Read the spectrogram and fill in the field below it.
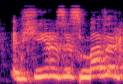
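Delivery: put-on high, eager child's voice; little princess. A narrator's reading. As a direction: show off her friend eagerly.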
